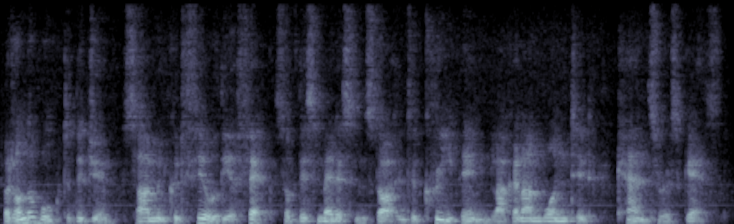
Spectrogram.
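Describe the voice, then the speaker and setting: Very deep-voiced male audiobook narrator. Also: moderate pace, hardly any pauses, darkish tone. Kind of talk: scripted dramatic story narration. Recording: roomy, slightly dull sound.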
